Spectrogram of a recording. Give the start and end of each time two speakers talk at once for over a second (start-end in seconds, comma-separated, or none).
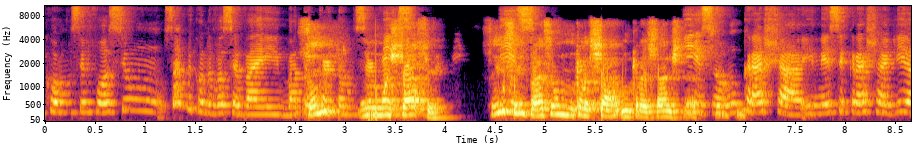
2.5-3.9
